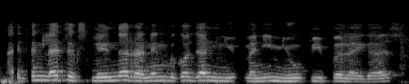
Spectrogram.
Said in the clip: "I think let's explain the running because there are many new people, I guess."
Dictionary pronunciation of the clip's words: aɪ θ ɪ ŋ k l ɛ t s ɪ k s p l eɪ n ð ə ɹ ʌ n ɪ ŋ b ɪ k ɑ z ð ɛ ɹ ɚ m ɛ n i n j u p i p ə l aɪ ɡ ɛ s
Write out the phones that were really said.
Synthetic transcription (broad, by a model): aɪ t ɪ ŋ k l ɛ t s ɪ k s p l eɪ n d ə ɹ ʌ n ɪ ŋ b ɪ k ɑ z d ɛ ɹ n m ɛ n i n j u p i p ə l aɪ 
